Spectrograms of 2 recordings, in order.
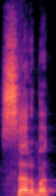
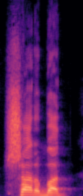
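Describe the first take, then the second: First: سربت with a plain s instead of sh; wrong sarbat. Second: شربت with a clear sh at the start; correct sharbat. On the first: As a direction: show the mistake, سربت with s. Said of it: "اب اگر کوئی بولے سربت". (شربت کی جگہ غلط سربت) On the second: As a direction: say شربت with the sh sound. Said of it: "شربت ہوتا ہے". (شربت صحیح شین کے ساتھ) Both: Shown as a demonstration.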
